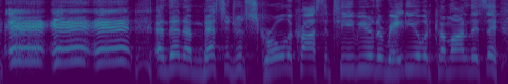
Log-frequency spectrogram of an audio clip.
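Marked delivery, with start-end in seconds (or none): 0.1-1.6 loud, high, drawn-out buzzer imitation; annoying alert buzzer. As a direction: blare it like an emergency broadcast tone. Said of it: "that annoying sound would come on".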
